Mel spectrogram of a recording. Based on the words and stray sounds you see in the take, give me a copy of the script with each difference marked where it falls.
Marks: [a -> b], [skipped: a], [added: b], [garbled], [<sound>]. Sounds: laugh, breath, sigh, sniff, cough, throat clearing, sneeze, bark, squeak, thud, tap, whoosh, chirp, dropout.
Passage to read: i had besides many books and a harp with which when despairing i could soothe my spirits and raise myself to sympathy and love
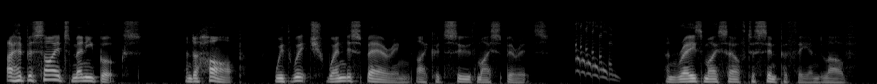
i had besides many books and a harp with which when despairing i could soothe my spirits [chirp] and raise myself to sympathy and love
